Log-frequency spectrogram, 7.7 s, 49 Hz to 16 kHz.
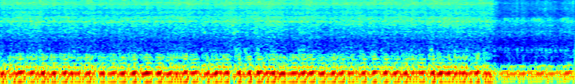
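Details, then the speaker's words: Suzuki Bandit 1200S after new battery and mirrors, settling to idle: steady low idle with constant churning rattle under exhaust note; owner attributes it to clutch basket, or possibly the SACS oil cooling system, unconfirmed. "you can still hear the clutch basket making that churning sound that's so weird that those clutch baskets"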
